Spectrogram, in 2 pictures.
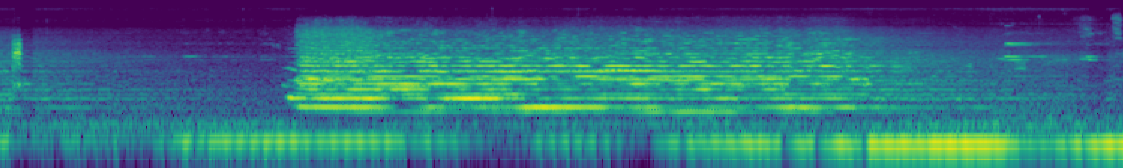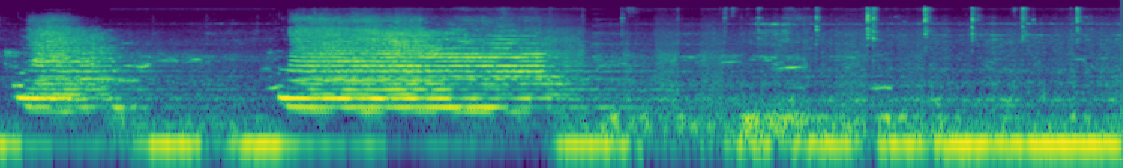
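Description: Buffalo & Pittsburgh diesel locomotive air horn sounding the grade-crossing signal: a long blast, a short one, then a final long blast as the train nears the crossing. After that, the deep rumble of the locomotives grows loud as they roll through the crossing, with a run of clicks near the end.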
